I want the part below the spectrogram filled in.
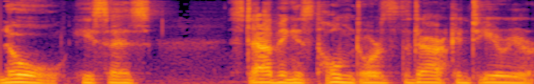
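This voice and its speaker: A man speaks at a medium pitch in an Irish accent. His intonation is monotone and flat, and his voice is somewhat breathy. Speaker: poet. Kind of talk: poetry reading.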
